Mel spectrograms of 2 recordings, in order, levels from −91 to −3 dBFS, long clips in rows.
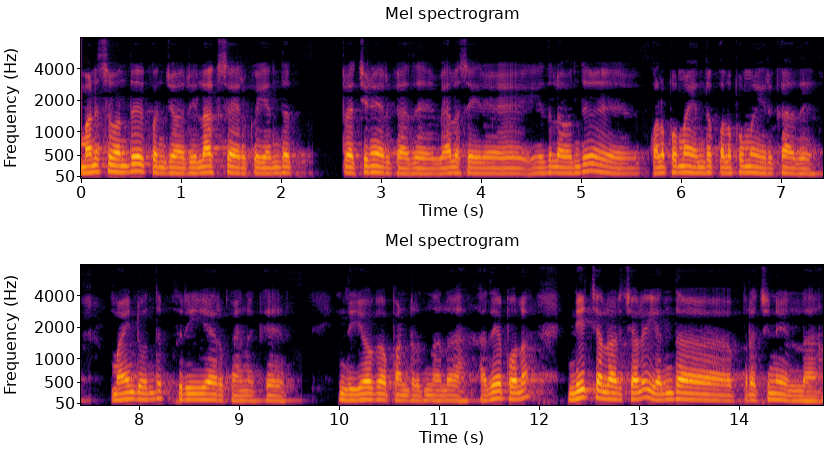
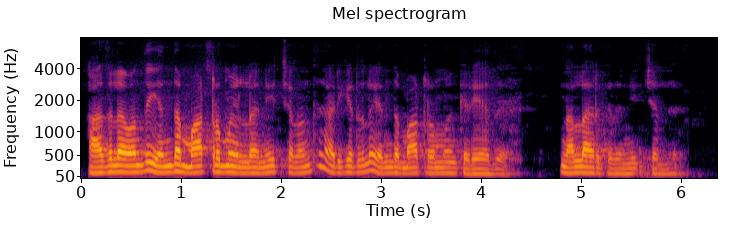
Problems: none marked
